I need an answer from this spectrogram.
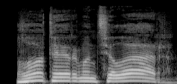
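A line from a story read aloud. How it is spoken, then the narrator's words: Strained voice. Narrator (Russian): натянутым голосом произнес Гавин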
